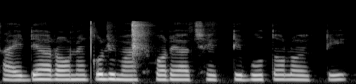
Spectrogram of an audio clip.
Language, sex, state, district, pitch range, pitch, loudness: Bengali, female, Tripura, West Tripura, 215-225 Hz, 220 Hz, -16 LUFS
